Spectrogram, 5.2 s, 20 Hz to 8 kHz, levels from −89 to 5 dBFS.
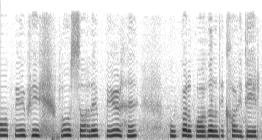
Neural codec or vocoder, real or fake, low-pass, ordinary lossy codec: codec, 16 kHz, 0.8 kbps, ZipCodec; fake; 7.2 kHz; none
